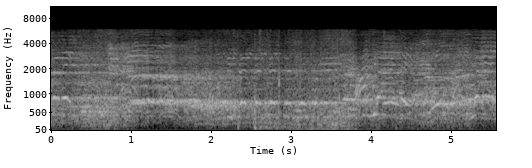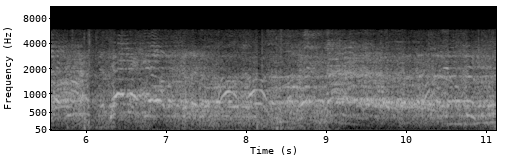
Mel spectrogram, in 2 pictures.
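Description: A large crowd cheers and shouts steadily in an echoing hall.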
